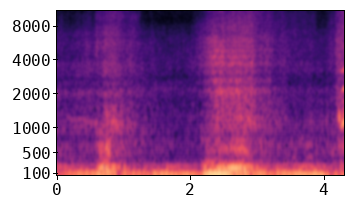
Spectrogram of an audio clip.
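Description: Renault Clio II hatchback's engine revving as the car accelerates through a cone slalom: two surges of revs, a short one just under a second in and a louder, longer one about two seconds in, over a steady engine drone.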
